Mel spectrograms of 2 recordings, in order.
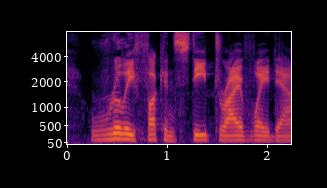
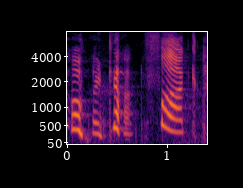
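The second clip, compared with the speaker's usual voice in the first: much higher, strained exclamation; mock panic; slower than usual. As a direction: squeak it out in alarm. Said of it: "and I'm like".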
